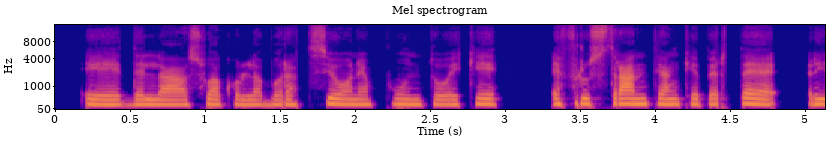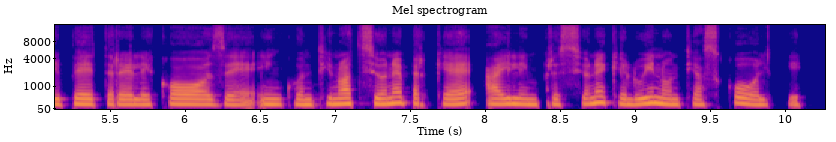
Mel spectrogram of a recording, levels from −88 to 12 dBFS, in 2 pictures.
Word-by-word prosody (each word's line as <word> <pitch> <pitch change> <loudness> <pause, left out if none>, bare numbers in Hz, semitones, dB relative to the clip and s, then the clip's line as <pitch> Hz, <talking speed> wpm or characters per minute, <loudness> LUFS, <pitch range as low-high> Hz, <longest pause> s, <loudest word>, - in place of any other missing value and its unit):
e 170 -2 0
della 175 0 +1
sua 175 0 -2
collaborazione 175 +2 -1
appunto, 175 -1 -3
e 170 0 -2
che 185 -1 -1 0.3
è 195 - -1
frustrante 195 0 +2
anche 185 0 0
per 185 0 -5
te 195 -4 +1
ripetere 185 -1 +1
le 175 0 0
cose 180 -3 +1
in 185 0 +1
continuazione 195 +4 +1
perché 195 0 -1
hai 190 +1 +2
l'impressione 195 +4 0
che 205 - -4
lui 190 +4 +4
non 185 -4 +3
ti 185 - -9
ascolti, 175 - -3
185 Hz, 145 wpm, -23 LUFS, 175-195 Hz, 0.3 s, lui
